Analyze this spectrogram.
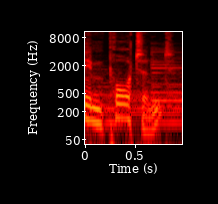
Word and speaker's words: important: For example, in important, The stress is on the second syllable.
